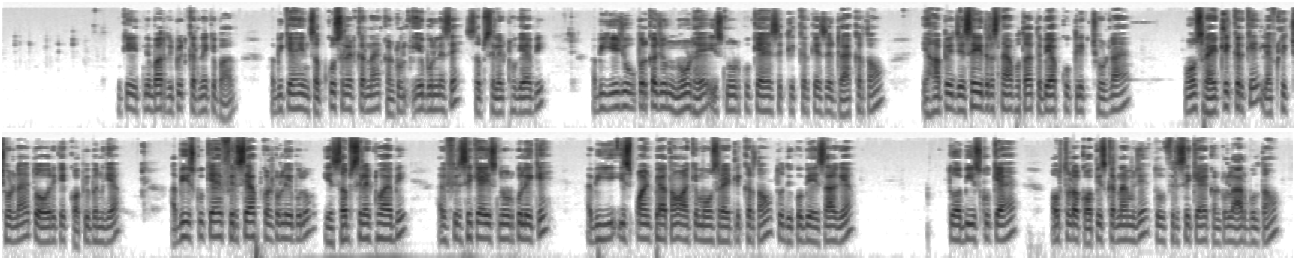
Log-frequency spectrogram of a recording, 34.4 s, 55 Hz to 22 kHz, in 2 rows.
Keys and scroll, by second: 5.3 ctrl+a, 20.6 ctrl+a, 33.4 ctrl+r.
